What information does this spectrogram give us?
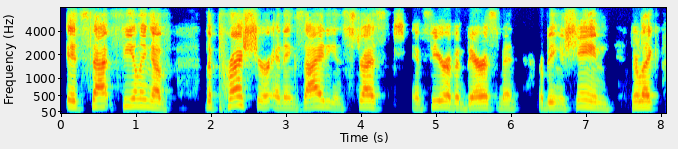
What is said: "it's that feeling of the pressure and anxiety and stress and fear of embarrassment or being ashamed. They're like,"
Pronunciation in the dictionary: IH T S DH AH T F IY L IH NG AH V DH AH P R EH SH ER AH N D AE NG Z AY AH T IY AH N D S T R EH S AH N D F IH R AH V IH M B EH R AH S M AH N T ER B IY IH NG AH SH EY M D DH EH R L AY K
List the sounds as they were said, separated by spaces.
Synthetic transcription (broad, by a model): IH T S DH AH T F IY L IH NG AH V DH AH P R EH SH ER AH N AE NG Z AY AH T IY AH N S T R EH S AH N F IH R AH V IH M B EH R AH S M AH N T ER B IY IH NG AH SH EY M D DH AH R L AY K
